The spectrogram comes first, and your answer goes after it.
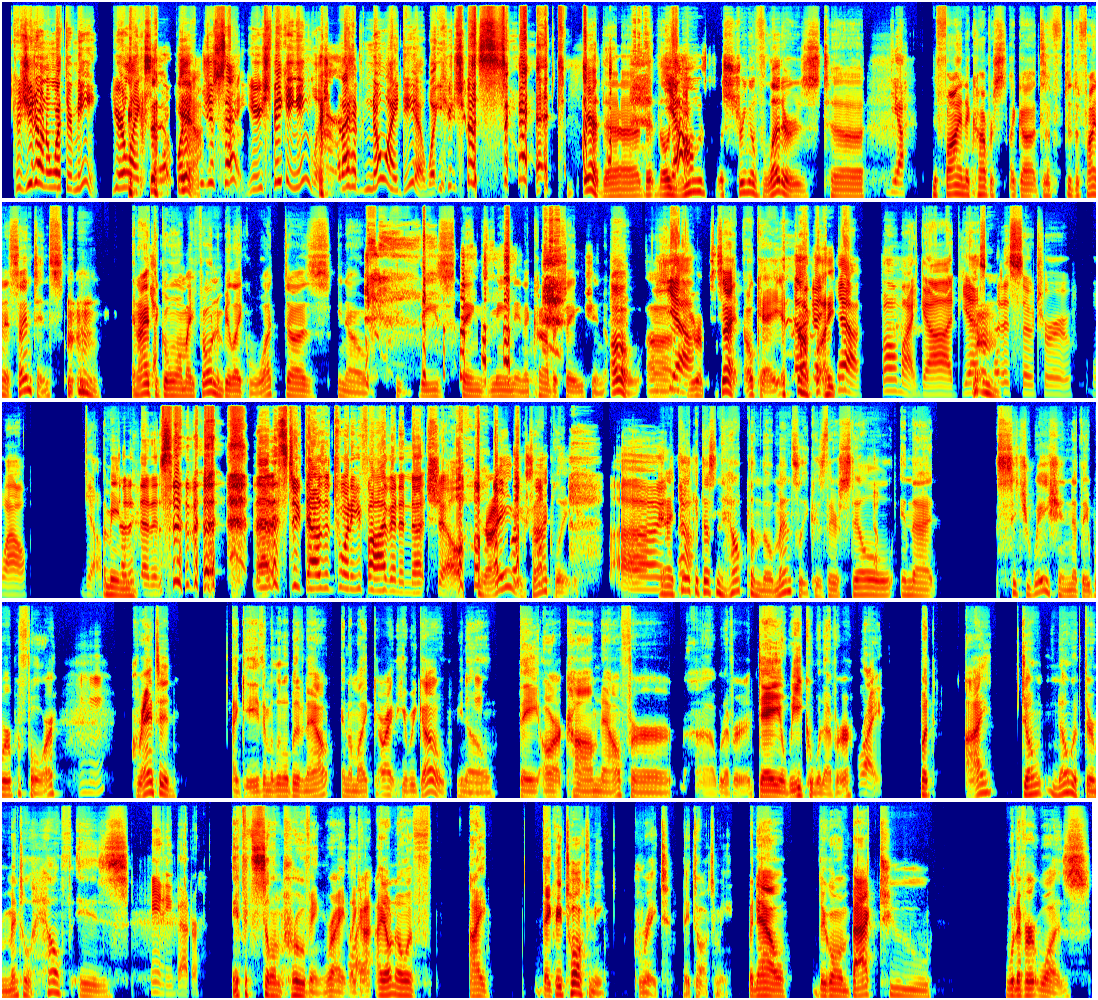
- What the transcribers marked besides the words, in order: laughing while speaking: "Exact"; chuckle; other background noise; laughing while speaking: "you just said"; laugh; throat clearing; laugh; laughing while speaking: "I'm like"; throat clearing; laugh; laughing while speaking: "tha that is"; laugh; tapping
- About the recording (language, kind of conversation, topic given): English, unstructured, Does talking about feelings help mental health?
- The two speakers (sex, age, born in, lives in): female, 55-59, United States, United States; male, 40-44, United States, United States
